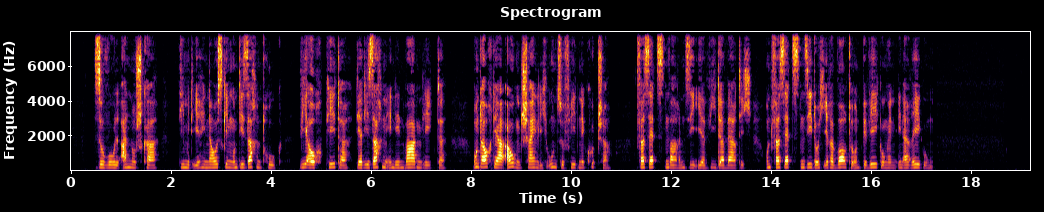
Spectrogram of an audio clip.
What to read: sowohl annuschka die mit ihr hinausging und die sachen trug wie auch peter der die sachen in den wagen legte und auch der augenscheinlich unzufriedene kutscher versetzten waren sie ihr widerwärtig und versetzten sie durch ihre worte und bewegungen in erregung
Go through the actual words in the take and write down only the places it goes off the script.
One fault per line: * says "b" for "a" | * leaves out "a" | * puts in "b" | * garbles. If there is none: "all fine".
all fine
